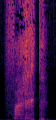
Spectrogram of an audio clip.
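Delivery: a quick, badly faked Scouse accent on one word; mock Scouse, clipping the vowel of Facht. Ranting pundit tosses in a poor Scouse "Facht". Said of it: "That's a terrible effort at a Scouse accent".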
